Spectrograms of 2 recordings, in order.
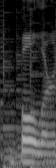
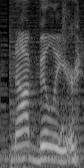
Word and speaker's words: Bullard: Bullard, not Billiard, like what she was saying.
